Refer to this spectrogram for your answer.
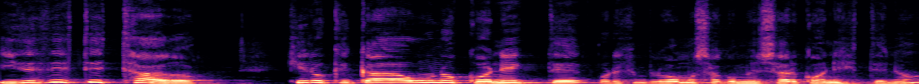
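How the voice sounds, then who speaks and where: This man's voice has a dark, mellow tone. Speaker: teacher of body phonology training. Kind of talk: lecture with guided exercise.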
